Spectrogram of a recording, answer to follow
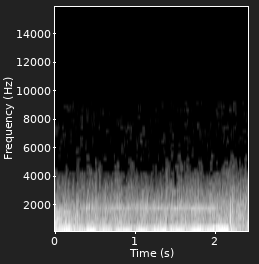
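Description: A male Qur'an reciter holds one long, steady note, drawn out at the end of a phrase of recitation. It is heard through an old, narrow-band archival recording with a steady hiss and faint crackle.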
